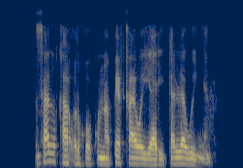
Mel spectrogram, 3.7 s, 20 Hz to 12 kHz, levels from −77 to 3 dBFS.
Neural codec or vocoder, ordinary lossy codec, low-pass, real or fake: codec, 16 kHz, 2 kbps, X-Codec, HuBERT features, trained on general audio; Opus, 32 kbps; 7.2 kHz; fake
